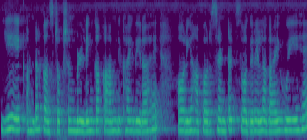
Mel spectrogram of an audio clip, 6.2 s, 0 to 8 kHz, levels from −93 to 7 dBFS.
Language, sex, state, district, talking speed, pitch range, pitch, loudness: Hindi, female, Maharashtra, Chandrapur, 185 wpm, 210-225 Hz, 220 Hz, -32 LUFS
